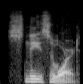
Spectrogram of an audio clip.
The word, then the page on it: sneezewort: American English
